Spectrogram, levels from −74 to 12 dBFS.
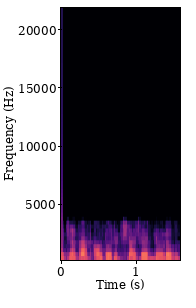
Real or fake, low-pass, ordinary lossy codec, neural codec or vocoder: fake; 3.6 kHz; none; codec, 16 kHz, 1.1 kbps, Voila-Tokenizer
